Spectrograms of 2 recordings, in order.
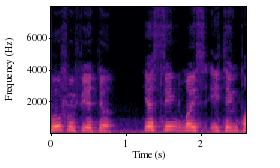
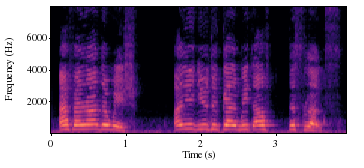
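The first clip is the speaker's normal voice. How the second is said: higher-pitched hero voice; Benjamin; 5 semitones higher, 3 dB louder than usual. Acted. Hero asking the genie to remove slugs, high character voice. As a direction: raise the pitch for an earnest request.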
